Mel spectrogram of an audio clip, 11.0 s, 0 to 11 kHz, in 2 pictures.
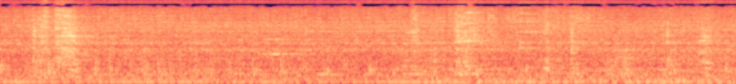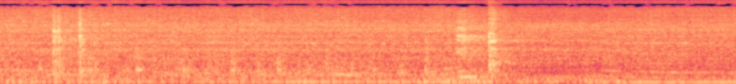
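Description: Caterpillar 330D2 excavator's diesel engine running steadily as the machine tracks, with its steel track chains clattering and a few sharp metallic clanks.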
